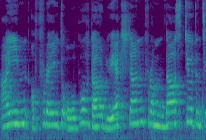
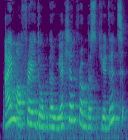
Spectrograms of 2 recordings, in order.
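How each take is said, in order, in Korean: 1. 이 문장은 느리게 말해요. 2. 이 문장은 빠르게 말해요. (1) "이렇게 하는 것보다는" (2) "이런 식으로 빨리빨리"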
